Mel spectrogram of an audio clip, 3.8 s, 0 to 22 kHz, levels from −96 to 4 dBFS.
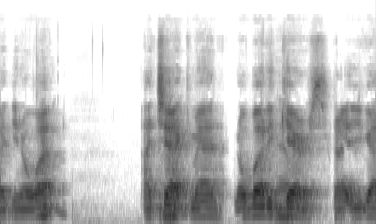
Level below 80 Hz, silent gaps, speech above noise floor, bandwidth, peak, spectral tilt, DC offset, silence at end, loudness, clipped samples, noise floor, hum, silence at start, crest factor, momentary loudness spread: -60 dBFS; none; 42 dB; 13 kHz; -8 dBFS; -5 dB/octave; under 0.1%; 0 s; -25 LUFS; under 0.1%; -67 dBFS; none; 0 s; 18 dB; 9 LU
